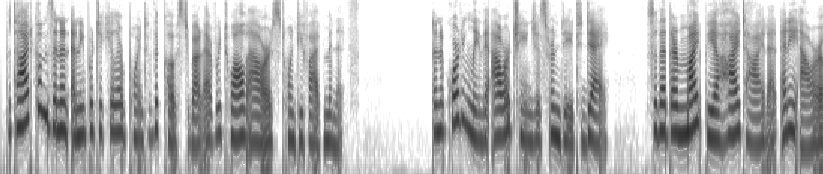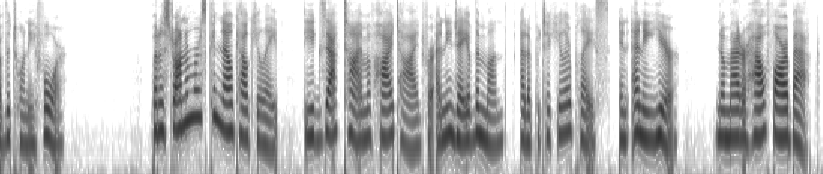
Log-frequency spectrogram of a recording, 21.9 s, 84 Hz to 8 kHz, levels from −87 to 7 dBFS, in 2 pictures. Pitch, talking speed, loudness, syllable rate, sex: 225 Hz, 195 wpm, -21 LUFS, 5.8 syllables/s, female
